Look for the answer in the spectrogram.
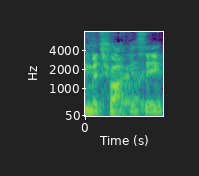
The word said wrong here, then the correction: meritocracy: but I can't say it right now. – Meritocracy. – Sorry, I was like, I'm missing a syllable.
